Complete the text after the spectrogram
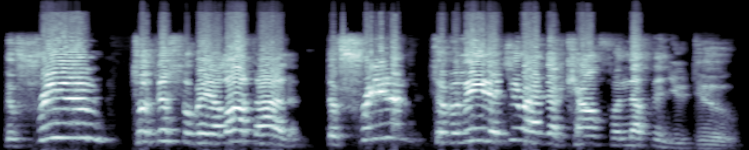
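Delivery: loud, high rising sermon; full-force preaching. Acted. Preacher rejecting Western freedom to the congregation, loud full-force preaching.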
